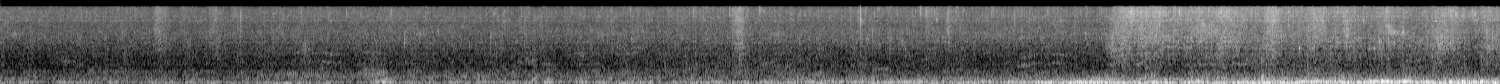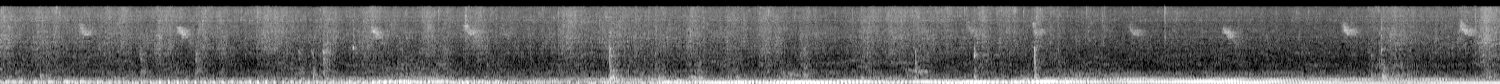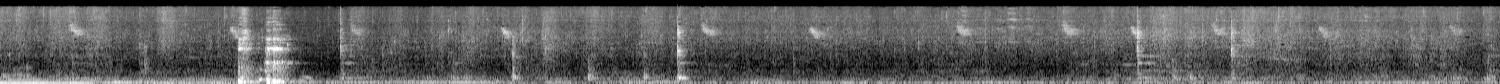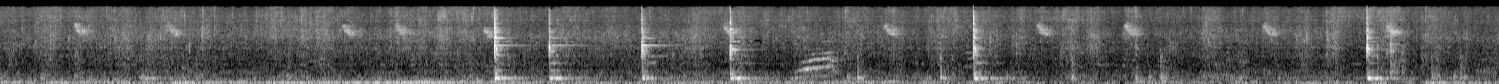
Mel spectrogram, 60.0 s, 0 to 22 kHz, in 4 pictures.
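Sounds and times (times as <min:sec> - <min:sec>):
meat and vegetables sizzling in wok: 0:00.0 - 0:59.9
spatula stirring and scraping: 0:10.3 - 0:38.2, 0:39.6 - 0:59.9.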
